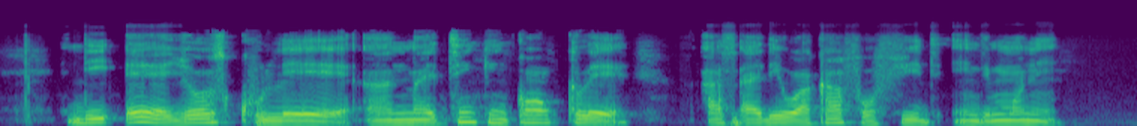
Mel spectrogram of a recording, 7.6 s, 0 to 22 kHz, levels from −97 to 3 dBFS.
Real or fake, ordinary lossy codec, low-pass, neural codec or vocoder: real; Opus, 24 kbps; 7.2 kHz; none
